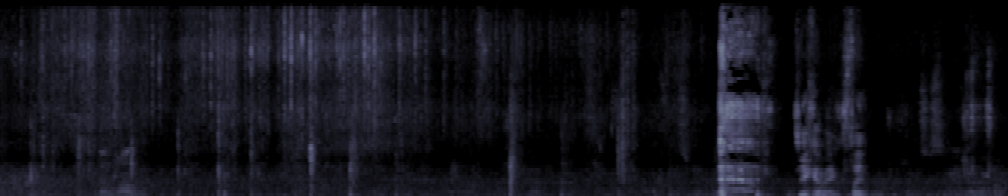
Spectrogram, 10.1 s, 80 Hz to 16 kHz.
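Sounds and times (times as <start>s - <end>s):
person coughing: 7.2s - 7.7s.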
